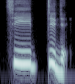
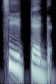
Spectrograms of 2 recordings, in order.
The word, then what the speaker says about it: cheated: Whenever we have a TED, the end of any English word, TED must be pronounced like a TID. So, cheated, not cheated.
